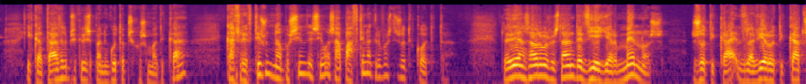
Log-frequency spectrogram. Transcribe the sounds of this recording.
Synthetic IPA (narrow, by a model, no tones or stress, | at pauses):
ikɐt̪ɐθlipsikɾisi̥spɐnikut̪ɐpsi̥xo̞so̞mɐt̪ikɐkɐθeɾe̞ft̪izunt̪inɐpo̞sinðe̞simɐsɐpoɐft̪inɐkɾivo̞st̪izo̞t̪i̥ko̞t̪i̥t̪ɐ | ððilɐðienɐs̬ɐnθɾo̞po̞spest̪ɐnet̪eðieʝe̞ɾme̞no̞s | zo̞t̪ikɐðilɐðie̞ɾo̞t̪ikɐt̪u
